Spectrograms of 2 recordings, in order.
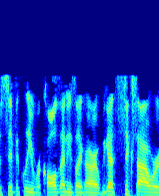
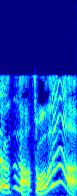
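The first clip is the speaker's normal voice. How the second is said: put-on overexcited voice, higher pitch; 4 dB louder than usual. Repeating a comic character's line the way imagined: put-on overexcited voice. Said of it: "more excited than she needs to be".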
